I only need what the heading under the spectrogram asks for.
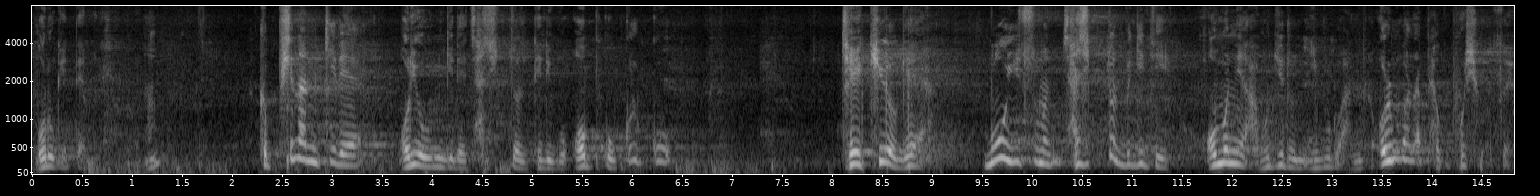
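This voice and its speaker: An older male pastor preaches with a high, swooping voice that leaps between soft asides and emphatic peaks. He keeps prodding his listeners with rhetorical questions. His words ring out through a reverberant sanctuary, with faint noise underneath. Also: sing-song, unhurried, pauses often. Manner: emphatic, rhetorical "eh?" prompts to the congregation. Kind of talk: sermon. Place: large church sanctuary. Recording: echoey hall reverb.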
